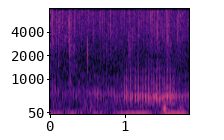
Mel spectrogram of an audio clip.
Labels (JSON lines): {"label": "biophony, croak", "recorder": "SoundTrap 500"}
